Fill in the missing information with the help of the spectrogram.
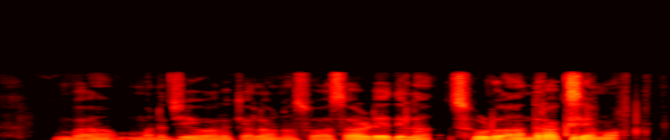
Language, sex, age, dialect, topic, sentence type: Telugu, male, 18-24, Southern, agriculture, statement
